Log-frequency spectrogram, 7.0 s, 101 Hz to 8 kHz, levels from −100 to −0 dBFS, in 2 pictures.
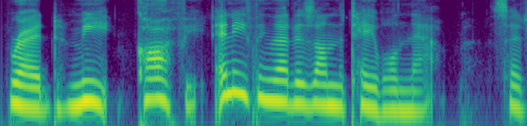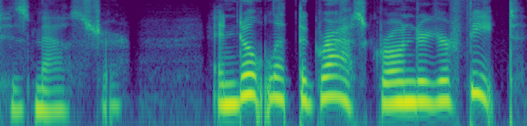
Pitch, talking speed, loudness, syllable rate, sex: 225 Hz, 190 wpm, -18 LUFS, 4.6 syllables/s, female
